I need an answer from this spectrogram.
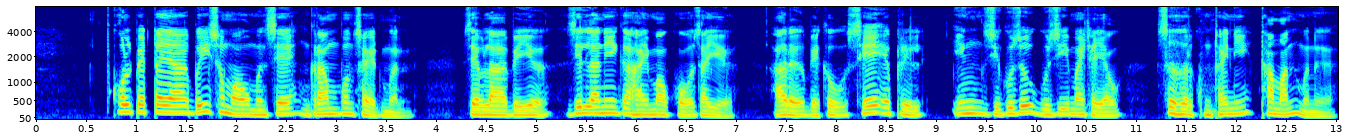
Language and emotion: Bodo, neutral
